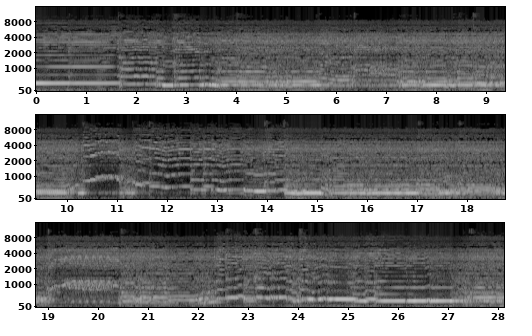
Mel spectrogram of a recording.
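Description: Ibanez RG-style electric guitar with a mahogany body and GNB humbucker pickups, played as lead lines of sustained notes. Several notes swoop down and back up in pitch from the tremolo arm.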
